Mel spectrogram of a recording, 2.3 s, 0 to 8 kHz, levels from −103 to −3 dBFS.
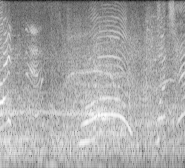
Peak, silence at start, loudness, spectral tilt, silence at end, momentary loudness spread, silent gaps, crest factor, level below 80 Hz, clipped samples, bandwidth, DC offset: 0 dBFS; 0 s; -11 LUFS; -3.5 dB/octave; 0 s; 8 LU; none; 10 dB; -38 dBFS; 0.1%; 8 kHz; 0.2%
